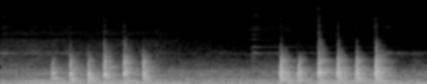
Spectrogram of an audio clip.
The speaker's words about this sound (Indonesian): Sampai sekitar tengah malam, tiba-tiba ada suara yang mengetuk pintu.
